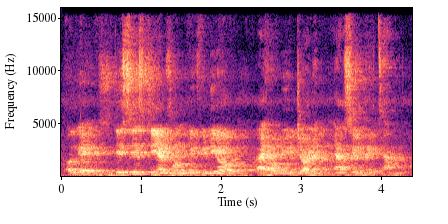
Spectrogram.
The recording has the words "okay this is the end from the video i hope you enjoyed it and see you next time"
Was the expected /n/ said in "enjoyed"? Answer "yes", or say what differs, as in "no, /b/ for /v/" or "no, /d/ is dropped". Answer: no, /n/ is dropped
